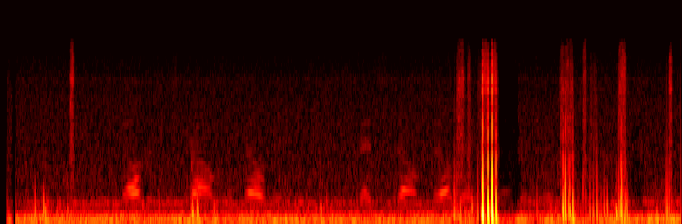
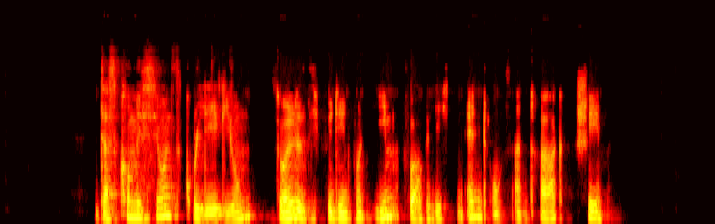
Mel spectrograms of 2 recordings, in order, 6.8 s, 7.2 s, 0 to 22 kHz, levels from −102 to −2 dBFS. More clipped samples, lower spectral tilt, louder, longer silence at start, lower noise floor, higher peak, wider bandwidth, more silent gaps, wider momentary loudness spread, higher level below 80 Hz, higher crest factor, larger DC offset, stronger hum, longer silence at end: neither; first, -9.5 dB/octave vs -7.5 dB/octave; first, -27 LUFS vs -30 LUFS; first, 4.8 s vs 1 s; second, -54 dBFS vs under -90 dBFS; first, -4 dBFS vs -10 dBFS; first, 8.6 kHz vs 7.8 kHz; neither; first, 28 LU vs 8 LU; first, -52 dBFS vs -68 dBFS; first, 32 dB vs 20 dB; neither; neither; about the same, 1.05 s vs 1.15 s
